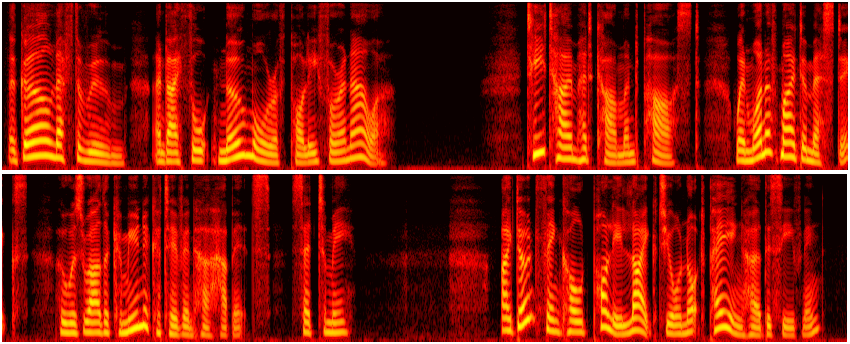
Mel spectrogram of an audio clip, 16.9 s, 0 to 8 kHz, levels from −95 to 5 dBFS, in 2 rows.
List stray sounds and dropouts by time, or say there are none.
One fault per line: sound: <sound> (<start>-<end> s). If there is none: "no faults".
no faults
